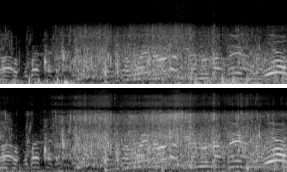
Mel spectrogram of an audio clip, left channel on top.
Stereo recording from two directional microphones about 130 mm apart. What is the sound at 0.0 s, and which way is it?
Speech, 65° right (ahead or behind).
